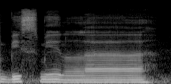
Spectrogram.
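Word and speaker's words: bismillah (بسم الله): tapi Hamzah wasol ini di kata bismillah ada di tengah kalimat. Jadi hamzah wasolnya nggak dibaca. Makanya dibacanya bismillah.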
